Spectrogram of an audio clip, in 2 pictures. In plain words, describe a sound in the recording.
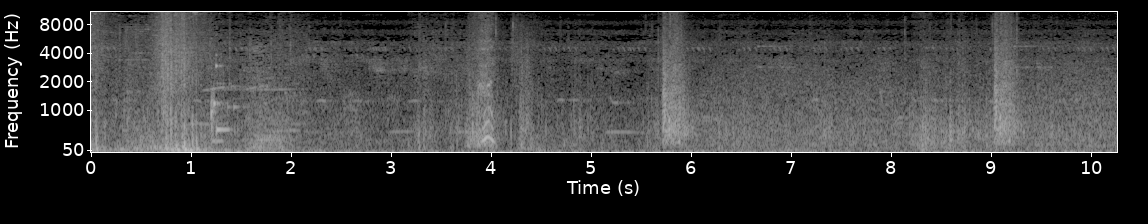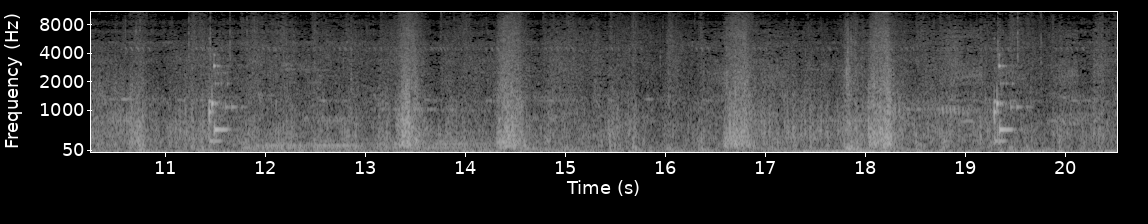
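A short bright chime rings when an item is picked up.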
